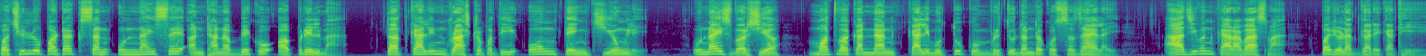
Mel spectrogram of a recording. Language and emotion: Nepali, neutral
